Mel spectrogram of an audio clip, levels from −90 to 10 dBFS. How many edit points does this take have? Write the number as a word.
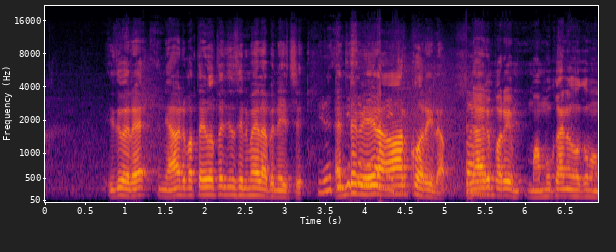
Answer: one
